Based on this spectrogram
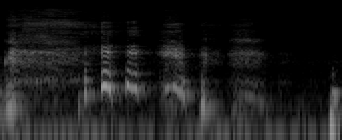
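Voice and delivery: long high breathy laughing fit; can't stop laughing. Real, not acted. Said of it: "Why am I laughing so much?".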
